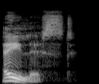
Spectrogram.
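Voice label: "a-list", British English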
